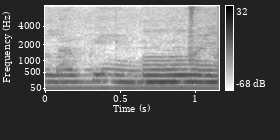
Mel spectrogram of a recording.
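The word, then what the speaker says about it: Lavigne: The G is silent. Oh, Lavine.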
